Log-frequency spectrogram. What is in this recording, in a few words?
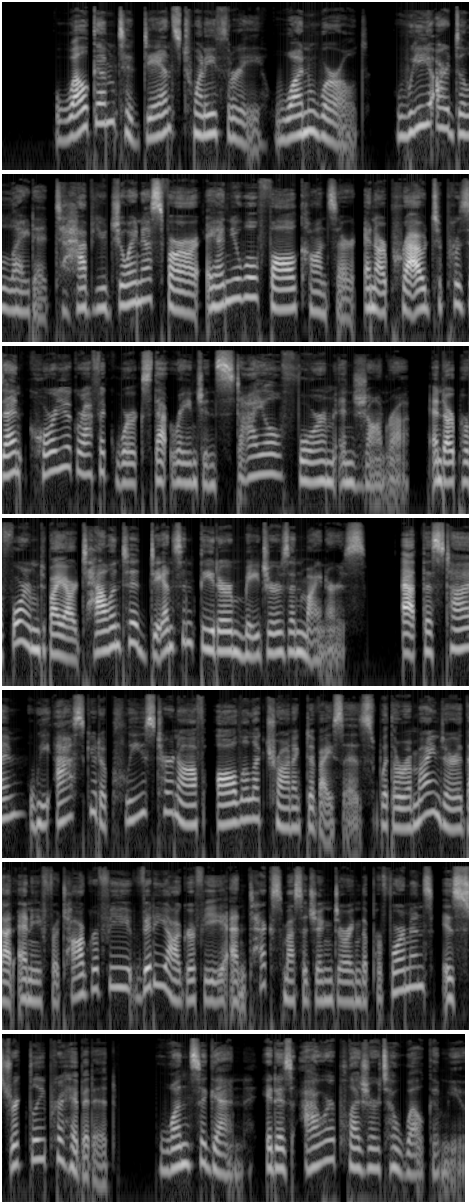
VOG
